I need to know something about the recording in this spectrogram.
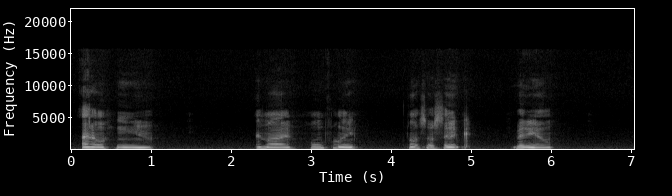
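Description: A young woman speaks close up in short bursts, with pauses in between.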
